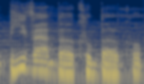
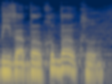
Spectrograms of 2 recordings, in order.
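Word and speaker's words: Biwa-bokuboku: me for a second the beaver boku boku pronounced biva boku boku akai taking the form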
